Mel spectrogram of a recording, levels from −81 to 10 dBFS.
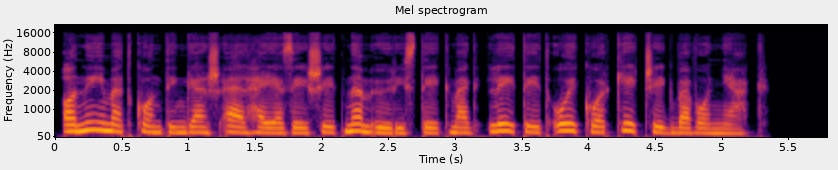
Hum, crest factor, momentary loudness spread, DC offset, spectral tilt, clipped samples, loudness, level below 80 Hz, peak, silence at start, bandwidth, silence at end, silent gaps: none; 14 dB; 6 LU; under 0.1%; -5 dB/octave; under 0.1%; -15 LUFS; -46 dBFS; 0 dBFS; 0.05 s; 16.5 kHz; 0.45 s; none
